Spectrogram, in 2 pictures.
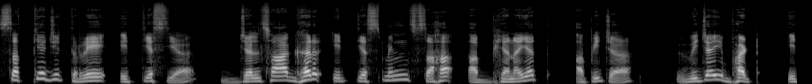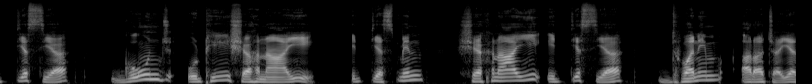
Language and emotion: Sanskrit, neutral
